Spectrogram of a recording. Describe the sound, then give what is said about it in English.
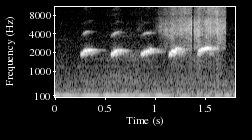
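A pet bird whistles five quick, evenly spaced chirpy notes in a bouncing, laugh-like rhythm, fairly clear, with a soft hiss rising near the end over a steady low hum. “And my bird is laughing at us.”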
